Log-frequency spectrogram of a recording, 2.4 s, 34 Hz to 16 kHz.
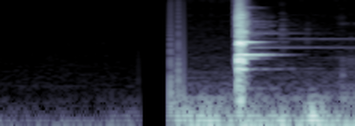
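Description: A single shot from a .22 AGT Vulcan 3 PCP air rifle: a faint tick, then about half a second later a sharp crack with a short metallic ring that fades within a second. A low rumble runs under it from the tick onward.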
